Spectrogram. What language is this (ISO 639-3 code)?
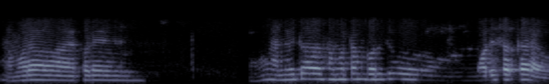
ori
